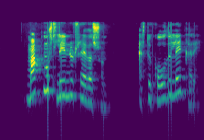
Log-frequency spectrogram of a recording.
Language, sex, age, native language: Icelandic, female, 30-39, Icelandic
